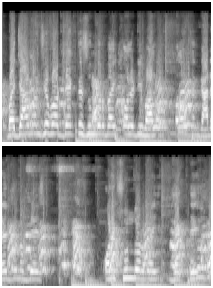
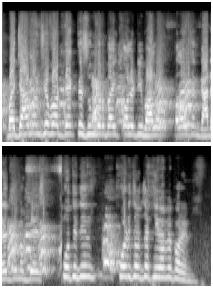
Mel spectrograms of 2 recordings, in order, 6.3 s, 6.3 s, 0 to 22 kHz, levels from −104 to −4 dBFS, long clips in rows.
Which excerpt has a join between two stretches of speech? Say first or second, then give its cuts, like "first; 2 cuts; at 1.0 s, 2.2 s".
second; 1 cut; at 4.0 s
